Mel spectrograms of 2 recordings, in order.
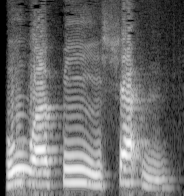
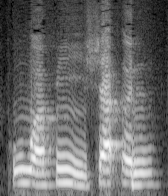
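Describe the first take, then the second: First: The last word ends with a light n sound. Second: An extra vowel is added before the final n. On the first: The speaker calls it right. "bunyikan sedikit huruf nun" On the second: The speaker calls it wrong.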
